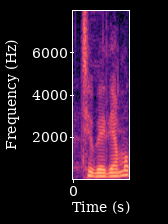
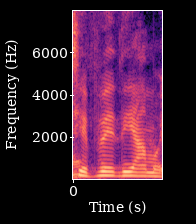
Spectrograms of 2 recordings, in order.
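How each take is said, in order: First: Vediamo starts with a b sound. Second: Vediamo starts with a v sound. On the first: The speaker calls it wrong. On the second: The speaker calls it right.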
